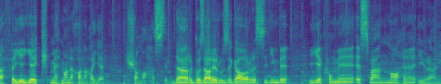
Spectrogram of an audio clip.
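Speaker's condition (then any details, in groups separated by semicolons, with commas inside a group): No condition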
